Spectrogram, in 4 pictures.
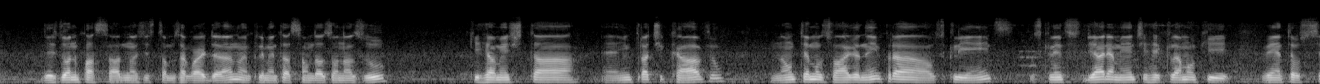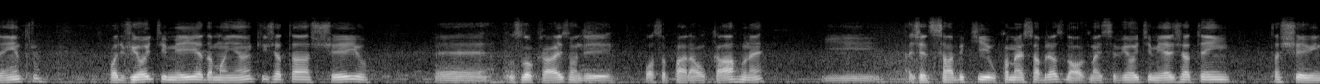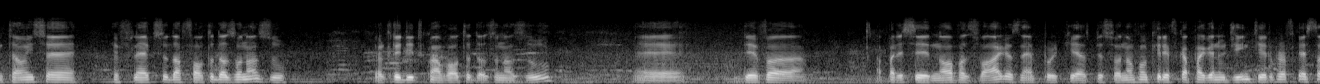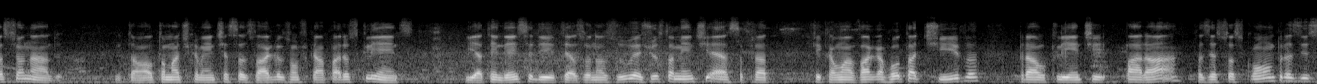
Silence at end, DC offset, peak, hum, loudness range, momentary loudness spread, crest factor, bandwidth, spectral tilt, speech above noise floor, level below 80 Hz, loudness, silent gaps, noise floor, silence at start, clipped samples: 0 s; under 0.1%; 0 dBFS; none; 3 LU; 13 LU; 18 dB; 8.8 kHz; -6 dB/octave; 23 dB; -56 dBFS; -18 LUFS; none; -41 dBFS; 0 s; under 0.1%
